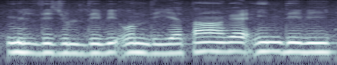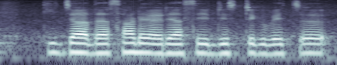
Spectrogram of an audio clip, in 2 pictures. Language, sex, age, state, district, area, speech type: Dogri, male, 18-30, Jammu and Kashmir, Reasi, rural, spontaneous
